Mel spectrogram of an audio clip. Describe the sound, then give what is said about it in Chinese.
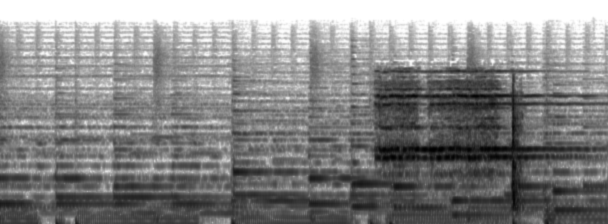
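A bedside telephone bell rings loudly in repeated bursts right after the receiver is put back, swelling into a bright, shrill sustained jangle toward the end, with no voices. “谁知才搁上去，又是铃声大作。”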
